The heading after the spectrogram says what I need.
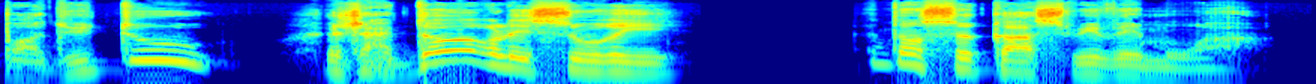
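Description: Guy putting on a sneaky trickster fox, honeyed and mocking, bit higher than his normal voice, bright and dry. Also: wildly swooping pitch, slow, slightly rough, dry recording, heavily acted. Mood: sly. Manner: honeyed, mocking, sometimes hissing low. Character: sly scheming male fox trickster. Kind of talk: storybook reading.

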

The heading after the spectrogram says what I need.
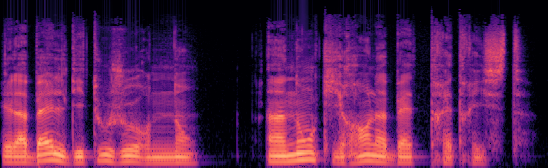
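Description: A male narrator reads a fairy tale in a slow, measured way. His voice sits a little low, with a husky texture and lively swings in pitch. The recording is close and dry. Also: dry recording. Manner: slow, clear, measured reading. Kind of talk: storybook reading.

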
